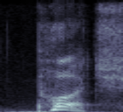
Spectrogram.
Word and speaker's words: Putsch: Pooch. Test me. Yes. Test me. Is that you, Pooch? Am I saying that correct? I pronounce it Putsch, like put your money where your mouth is. Putsch.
